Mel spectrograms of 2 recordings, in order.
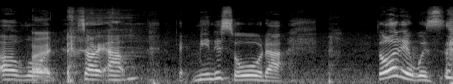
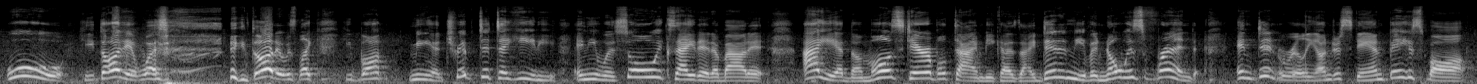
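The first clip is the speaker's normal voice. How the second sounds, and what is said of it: Attempted Minnesota accent. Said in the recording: “Do a Minnesota accent for me. Let me try to emulate it ... It's hard.”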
